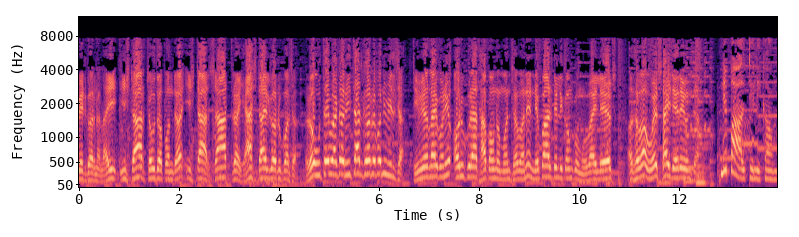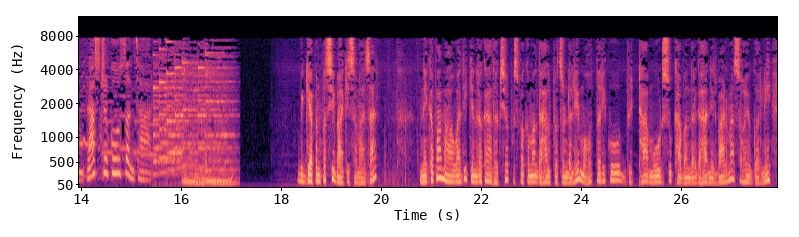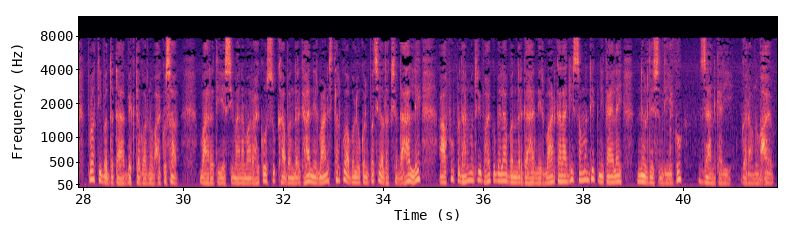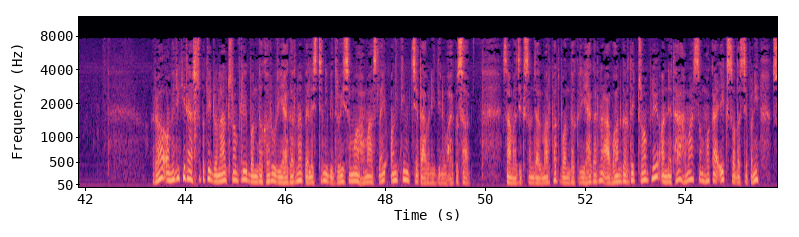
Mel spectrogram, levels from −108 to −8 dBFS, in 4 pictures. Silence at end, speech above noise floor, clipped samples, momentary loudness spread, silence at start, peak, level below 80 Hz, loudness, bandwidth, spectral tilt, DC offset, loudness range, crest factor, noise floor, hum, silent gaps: 0 s; 49 dB; under 0.1%; 11 LU; 0 s; -6 dBFS; -56 dBFS; -27 LUFS; 8 kHz; -4.5 dB/octave; under 0.1%; 9 LU; 20 dB; -76 dBFS; none; none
